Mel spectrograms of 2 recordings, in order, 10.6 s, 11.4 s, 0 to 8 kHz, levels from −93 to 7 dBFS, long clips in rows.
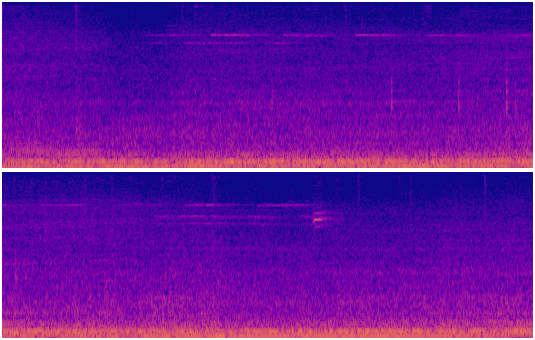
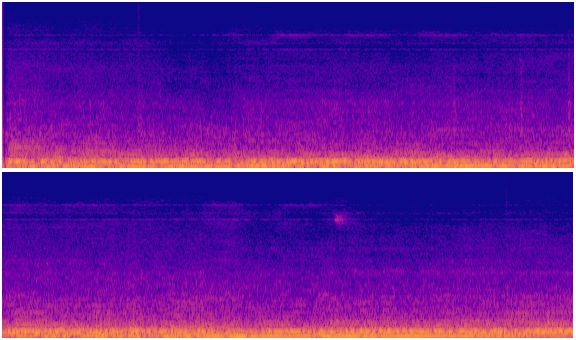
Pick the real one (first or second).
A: first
